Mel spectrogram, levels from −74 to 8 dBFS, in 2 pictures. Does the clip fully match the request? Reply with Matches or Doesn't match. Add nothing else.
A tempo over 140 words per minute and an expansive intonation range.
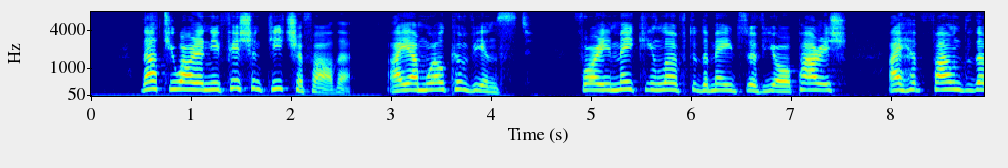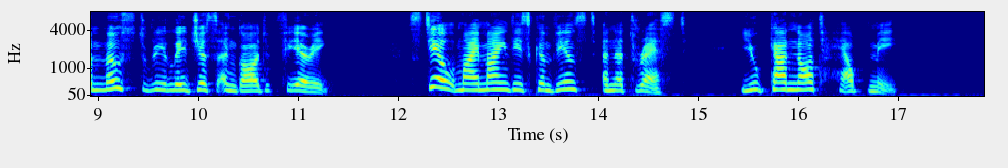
Doesn't match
